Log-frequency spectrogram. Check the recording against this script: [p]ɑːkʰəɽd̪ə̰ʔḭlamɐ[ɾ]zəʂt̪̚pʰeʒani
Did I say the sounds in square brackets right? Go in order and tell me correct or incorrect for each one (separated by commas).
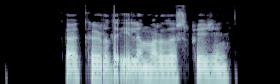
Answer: incorrect, correct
